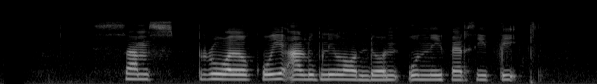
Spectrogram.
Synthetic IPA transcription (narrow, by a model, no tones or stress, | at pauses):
sams | pɾuɛlkuwiʔalumnilɔnd̪ɔnunifɛrsit̪iʔ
